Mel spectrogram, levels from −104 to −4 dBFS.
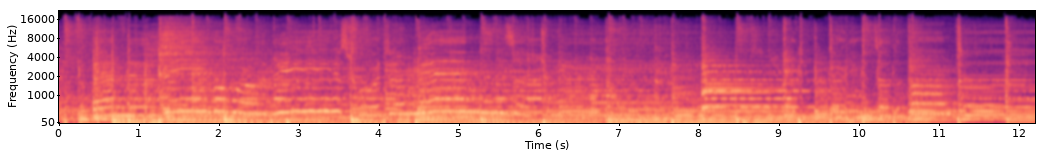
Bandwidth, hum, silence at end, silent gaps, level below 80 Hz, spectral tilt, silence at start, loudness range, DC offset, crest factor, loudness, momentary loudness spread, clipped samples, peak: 19 kHz; none; 0 s; none; -26 dBFS; -6 dB/octave; 0 s; 3 LU; under 0.1%; 16 dB; -18 LUFS; 5 LU; under 0.1%; -2 dBFS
